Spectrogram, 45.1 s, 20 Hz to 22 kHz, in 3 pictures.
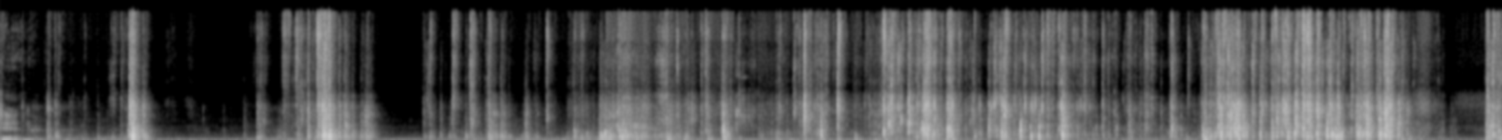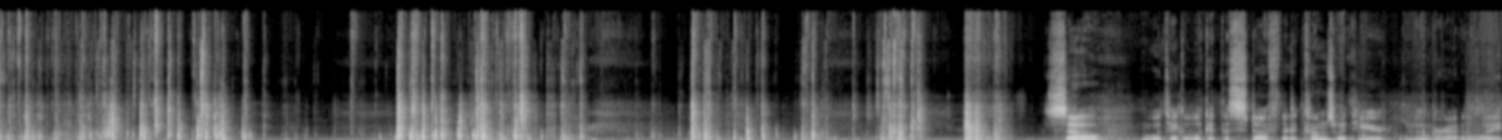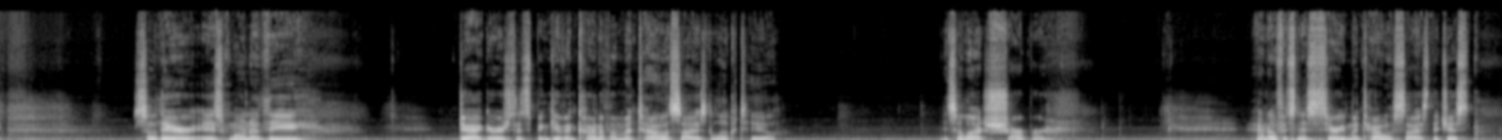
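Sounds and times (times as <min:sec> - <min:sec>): plastic packaging crinkling: 0:02.6 - 0:03.6, 0:04.3 - 0:24.4.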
